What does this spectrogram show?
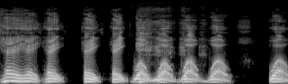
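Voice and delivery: sitcom cartoon father voice. Quoting Peter Griffin from Family Guy while talking to a co-speaker, in a Peter Griffin voice. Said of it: "I'm quoting Peter Griffin from Family Guy".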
